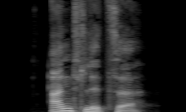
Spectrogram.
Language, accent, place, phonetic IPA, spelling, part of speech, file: German, Germany, Berlin, [ˈantˌlɪt͡sə], Antlitze, noun, De-Antlitze.ogg
- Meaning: nominative/accusative/genitive plural of Antlitz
